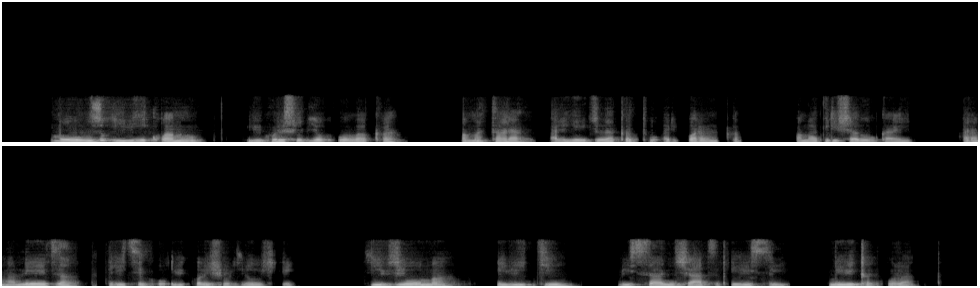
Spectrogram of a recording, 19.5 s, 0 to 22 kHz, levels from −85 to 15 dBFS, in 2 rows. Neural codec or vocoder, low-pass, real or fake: codec, 16 kHz in and 24 kHz out, 0.6 kbps, FireRedTTS-2 codec; 7.2 kHz; fake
